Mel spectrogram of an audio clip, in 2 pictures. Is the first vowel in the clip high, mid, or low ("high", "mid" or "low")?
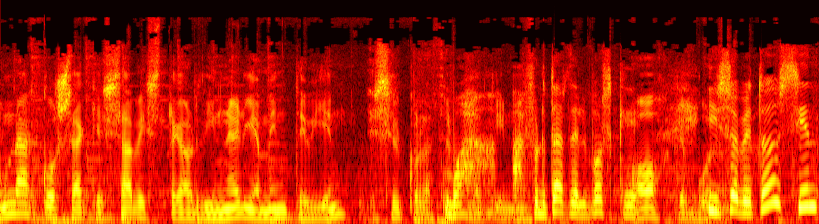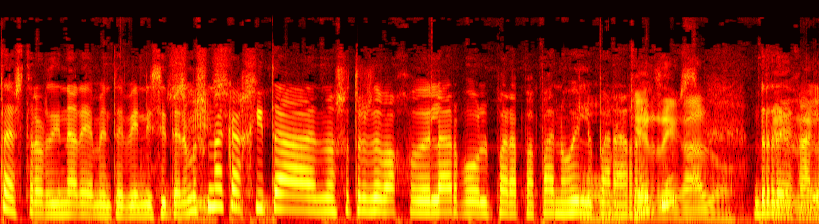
high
